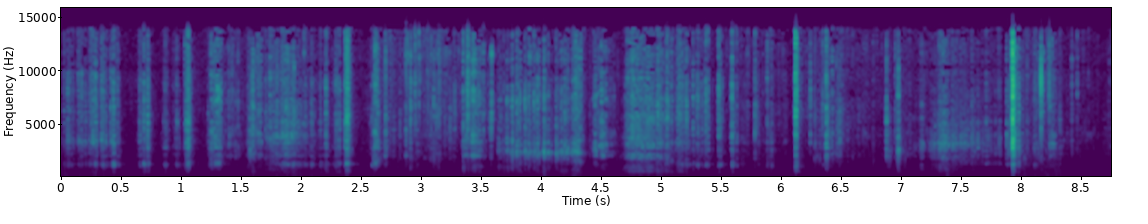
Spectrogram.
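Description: A metal blade scrapes shavings off the edge of a solid amber-brown bar of soap held in the palm. Quiet, dry strokes repeat in quick succession with a crisp, bright rasp and almost no low end, each one dying away at once. One sharper, louder scrape stands out near the end.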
